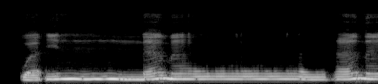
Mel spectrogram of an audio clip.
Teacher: ketika kita waqaf pada lafaz ana, maka alifnya ada terbaca panjang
